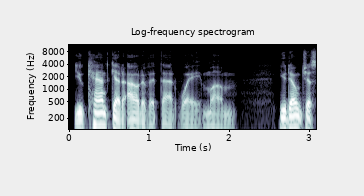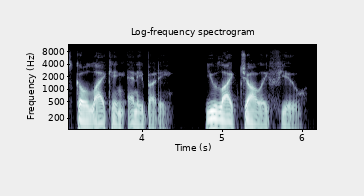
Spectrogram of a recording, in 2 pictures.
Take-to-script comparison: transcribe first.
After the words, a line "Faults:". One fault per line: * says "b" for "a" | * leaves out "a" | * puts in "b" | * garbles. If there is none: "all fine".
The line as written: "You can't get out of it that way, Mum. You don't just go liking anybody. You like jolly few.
"You can't get out of it that way, Mum. You don't just go liking anybody. You like jolly few.
Faults:
all fine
